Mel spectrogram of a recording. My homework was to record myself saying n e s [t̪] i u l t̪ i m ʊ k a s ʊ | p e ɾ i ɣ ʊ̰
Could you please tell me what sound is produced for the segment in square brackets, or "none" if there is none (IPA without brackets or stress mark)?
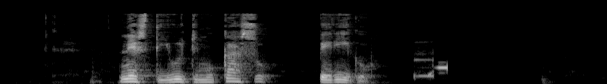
t̪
